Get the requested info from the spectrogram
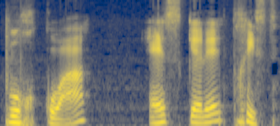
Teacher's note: the E of que will disappear, and you will add this comma in order to make the liaison between que and L, which will become quelle.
